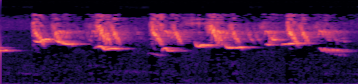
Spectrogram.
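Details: Song of a rufous-bellied thrush: after a short opening whistle, dense bursts of steep downward-sweeping notes alternate with smooth gliding whistles in a lively, unbroken stream.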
